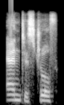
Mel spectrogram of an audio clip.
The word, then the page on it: antistrophe: Indian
